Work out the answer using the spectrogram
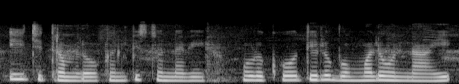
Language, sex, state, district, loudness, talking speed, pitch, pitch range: Telugu, female, Telangana, Hyderabad, -17 LUFS, 90 wpm, 190 Hz, 175-200 Hz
